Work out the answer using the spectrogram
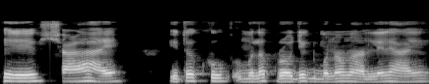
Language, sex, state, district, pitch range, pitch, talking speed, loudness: Marathi, male, Maharashtra, Dhule, 135-155 Hz, 140 Hz, 155 wpm, -14 LUFS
